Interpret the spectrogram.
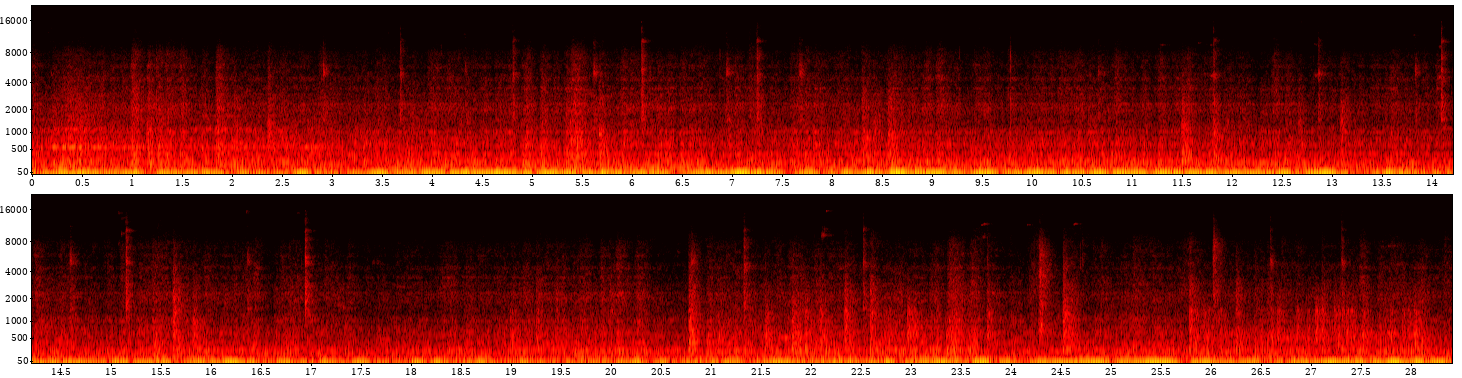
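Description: Aigle–Leysin metre-gauge rack railway train running: a steady low rumble with frequent short clicks and knocks from the wheels and track.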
